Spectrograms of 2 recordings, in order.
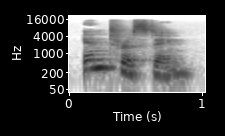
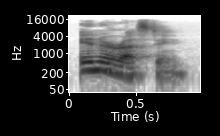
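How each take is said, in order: First: The vowel after the t is dropped. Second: The t sound after the n is dropped. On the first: "the E in interesting" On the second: "sometimes the T in interesting"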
